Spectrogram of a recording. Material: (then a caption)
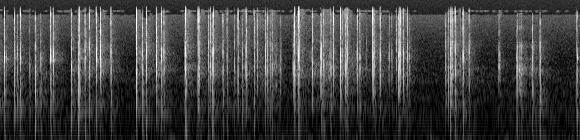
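Paper. Fingernails tap and scratch across the top surface of a thick, solid, book-like block of white paper lying on a table. The result is a rapid, irregular run of sharp, dry clicks mixed with crisp, crackly scratching. Each sound stops almost instantly, with no ring.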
